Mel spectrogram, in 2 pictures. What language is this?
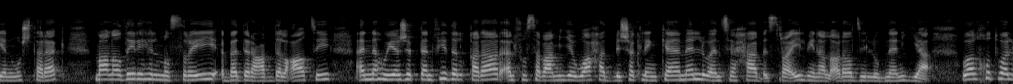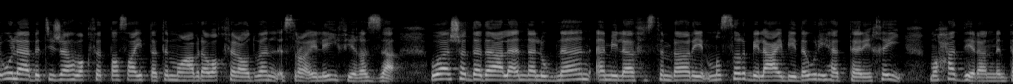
Arabic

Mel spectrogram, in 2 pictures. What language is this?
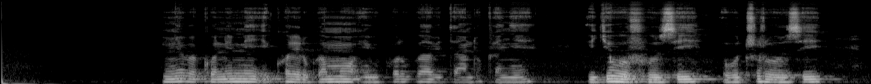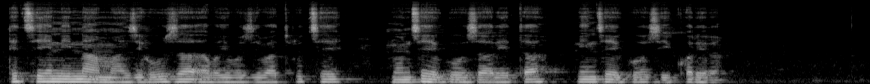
Kinyarwanda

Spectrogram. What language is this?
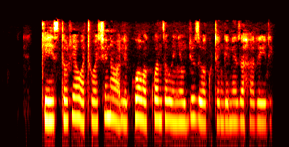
Swahili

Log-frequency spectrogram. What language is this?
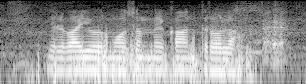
Bhojpuri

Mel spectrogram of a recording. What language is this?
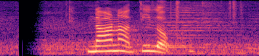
Bangla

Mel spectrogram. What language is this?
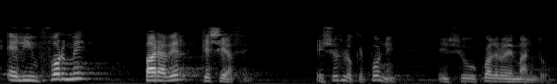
Spanish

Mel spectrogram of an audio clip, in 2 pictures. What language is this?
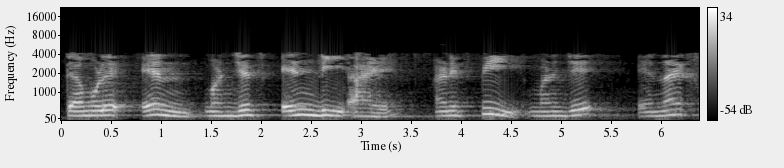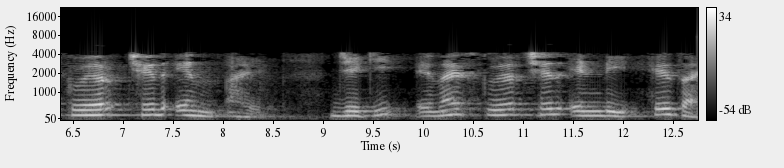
Marathi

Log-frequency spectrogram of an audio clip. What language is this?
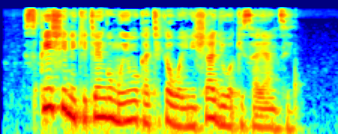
Swahili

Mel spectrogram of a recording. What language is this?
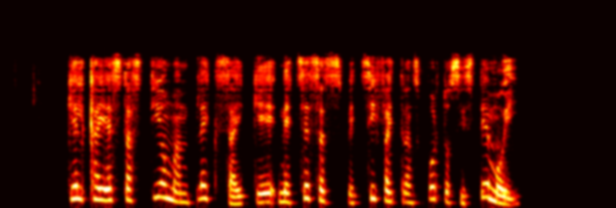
Esperanto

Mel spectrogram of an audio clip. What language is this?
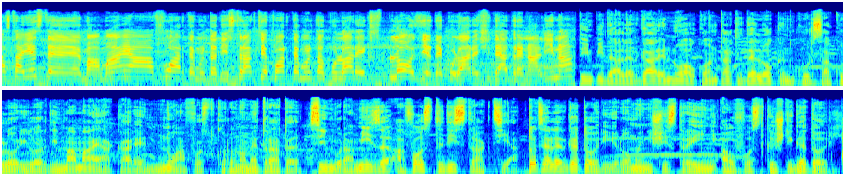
Romanian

